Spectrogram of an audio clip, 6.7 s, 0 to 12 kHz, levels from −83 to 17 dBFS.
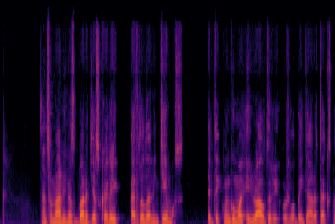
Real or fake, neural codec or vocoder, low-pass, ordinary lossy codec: fake; codec, 16 kHz in and 24 kHz out, 0.8 kbps, FocalCodec, streaming, 65536 codes; 10.8 kHz; Opus, 32 kbps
